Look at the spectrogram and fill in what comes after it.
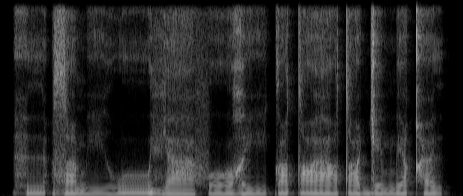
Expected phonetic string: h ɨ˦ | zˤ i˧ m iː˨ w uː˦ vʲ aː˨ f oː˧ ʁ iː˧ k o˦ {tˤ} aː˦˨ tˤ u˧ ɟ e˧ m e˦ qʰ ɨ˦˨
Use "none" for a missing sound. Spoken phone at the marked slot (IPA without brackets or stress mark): tˤ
